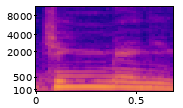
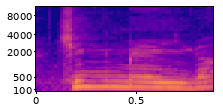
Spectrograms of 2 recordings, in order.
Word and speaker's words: 징매이: 이게 사람들은 뭐 징매이 발음이 이상하게 징맹이 고개 무슨 뭐 이렇게 하는데 징매이가 맞죠.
